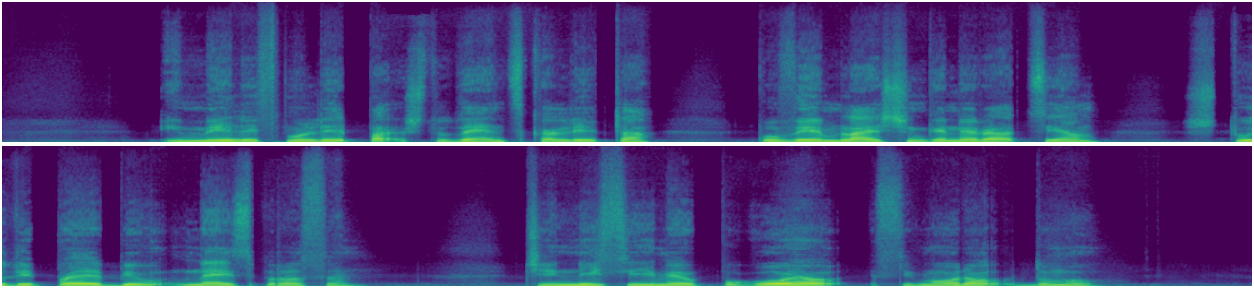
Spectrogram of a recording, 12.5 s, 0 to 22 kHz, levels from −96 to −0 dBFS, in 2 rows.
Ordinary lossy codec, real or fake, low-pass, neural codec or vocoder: none; fake; none; codec, 44.1 kHz, 2.6 kbps, DAC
